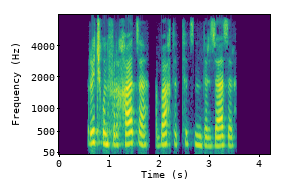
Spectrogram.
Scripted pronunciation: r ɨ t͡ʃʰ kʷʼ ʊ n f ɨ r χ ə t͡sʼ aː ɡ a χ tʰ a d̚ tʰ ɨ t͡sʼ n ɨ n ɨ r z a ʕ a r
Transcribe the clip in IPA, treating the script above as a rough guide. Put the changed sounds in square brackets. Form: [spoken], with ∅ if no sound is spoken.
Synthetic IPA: r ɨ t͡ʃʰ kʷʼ ʊ n f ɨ r χ [a] t͡sʼ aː [b] a χ tʰ a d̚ tʰ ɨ t͡sʼ n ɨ [d] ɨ r z a [z] a r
